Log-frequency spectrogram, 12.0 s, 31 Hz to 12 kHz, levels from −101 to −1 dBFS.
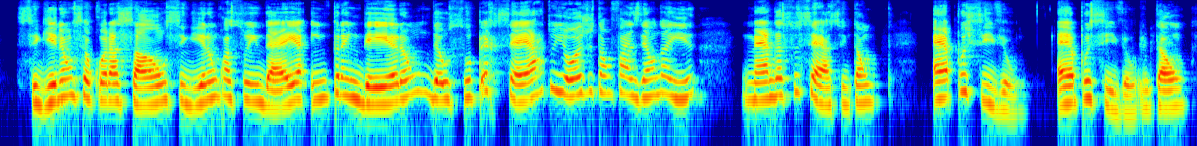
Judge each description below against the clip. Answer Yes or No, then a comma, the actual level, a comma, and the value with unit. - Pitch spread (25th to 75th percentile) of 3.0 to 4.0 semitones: No, average, 4.8 semitones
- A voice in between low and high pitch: No, high, 210 Hz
